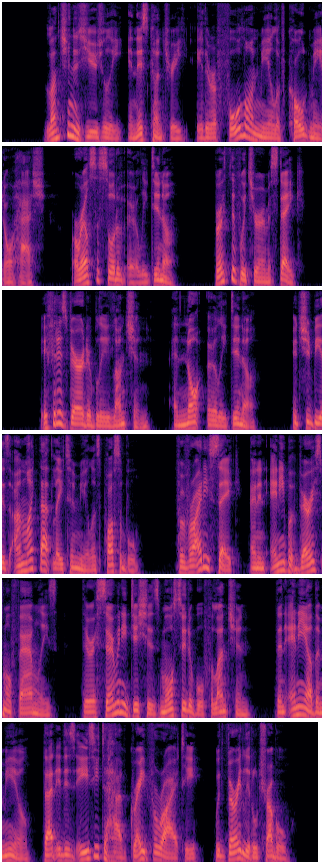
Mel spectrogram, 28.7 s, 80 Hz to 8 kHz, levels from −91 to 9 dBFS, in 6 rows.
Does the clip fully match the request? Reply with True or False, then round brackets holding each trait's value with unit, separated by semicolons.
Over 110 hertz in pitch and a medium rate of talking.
False (105 Hz; 170 wpm)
